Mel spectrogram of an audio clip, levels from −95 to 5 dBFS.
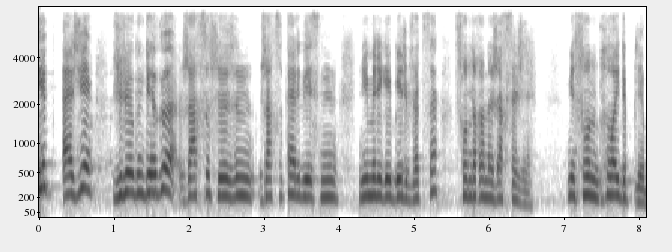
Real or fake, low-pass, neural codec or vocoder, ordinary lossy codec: fake; 7.2 kHz; codec, 44.1 kHz, 3.4 kbps, Pupu-Codec; none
